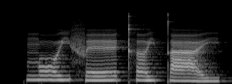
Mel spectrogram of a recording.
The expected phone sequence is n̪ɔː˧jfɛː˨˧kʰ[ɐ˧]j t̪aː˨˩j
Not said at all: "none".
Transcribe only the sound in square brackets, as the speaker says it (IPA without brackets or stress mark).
ɐ˧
